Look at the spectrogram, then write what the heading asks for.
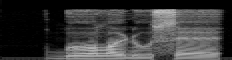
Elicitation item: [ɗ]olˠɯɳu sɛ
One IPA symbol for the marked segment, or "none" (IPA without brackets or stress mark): ɓ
